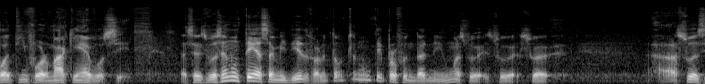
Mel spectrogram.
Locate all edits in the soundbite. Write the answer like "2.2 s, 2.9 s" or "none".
1.2 s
